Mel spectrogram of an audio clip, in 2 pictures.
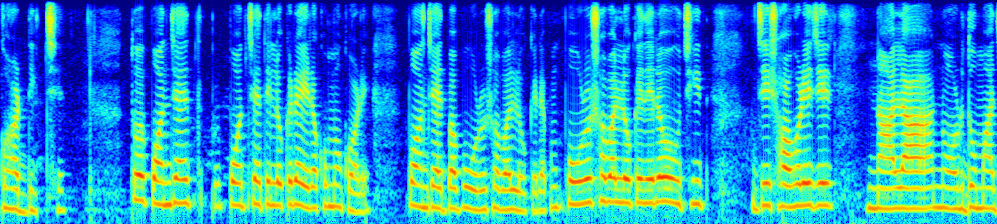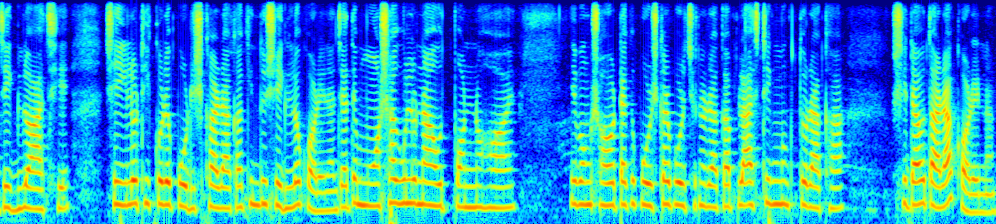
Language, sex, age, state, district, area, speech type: Bengali, female, 30-45, West Bengal, South 24 Parganas, rural, spontaneous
